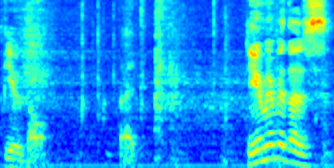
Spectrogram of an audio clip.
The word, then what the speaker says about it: Bugle: we get there then don't remember the Boston boggle building yes I know it's pronounced bugle but do you remember those chips Putte the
